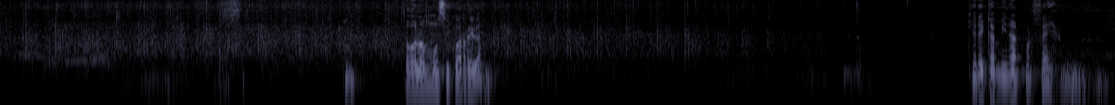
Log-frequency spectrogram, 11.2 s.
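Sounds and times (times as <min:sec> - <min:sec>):
audience applauding: 0:00.0 - 0:08.9
speech: 0:04.0 - 0:05.1, 0:09.7 - 0:11.0.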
